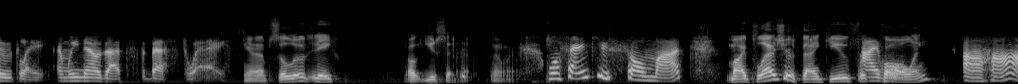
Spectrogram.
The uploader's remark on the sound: your fabulous phone calls!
